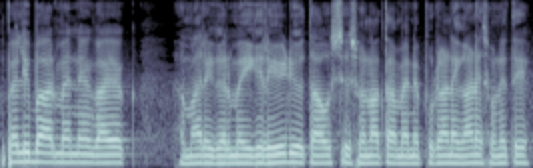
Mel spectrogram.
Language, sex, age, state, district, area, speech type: Hindi, male, 60+, Rajasthan, Jodhpur, urban, spontaneous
